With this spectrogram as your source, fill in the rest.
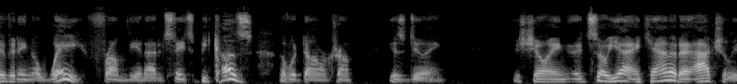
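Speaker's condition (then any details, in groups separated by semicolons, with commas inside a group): No condition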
